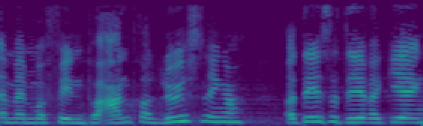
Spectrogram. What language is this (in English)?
Danish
